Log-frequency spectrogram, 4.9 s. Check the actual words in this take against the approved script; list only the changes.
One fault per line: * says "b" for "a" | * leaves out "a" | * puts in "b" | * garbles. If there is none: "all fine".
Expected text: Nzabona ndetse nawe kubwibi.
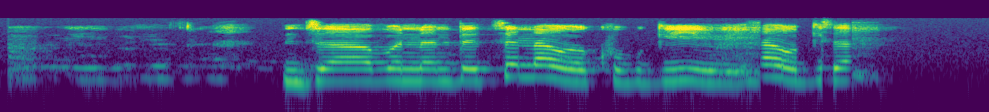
* garbles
